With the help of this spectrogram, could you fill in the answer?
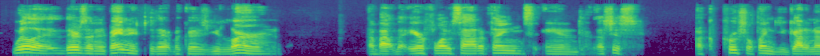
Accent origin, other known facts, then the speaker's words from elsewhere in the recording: North Augusta, South Carolina, United States; moved away as an adult; also born or lived in Columbia, South Carolina; now in South Georgia, United States; my family's from around Columbia, but I grew up in North Augusta.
